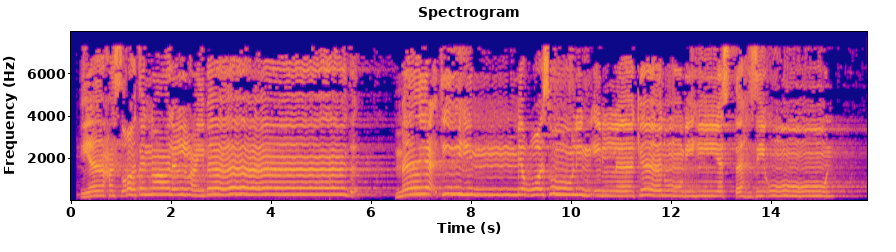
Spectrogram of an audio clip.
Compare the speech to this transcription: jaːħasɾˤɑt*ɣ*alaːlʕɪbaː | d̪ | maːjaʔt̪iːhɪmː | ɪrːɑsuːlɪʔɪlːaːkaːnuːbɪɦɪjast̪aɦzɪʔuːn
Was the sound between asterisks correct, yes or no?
no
